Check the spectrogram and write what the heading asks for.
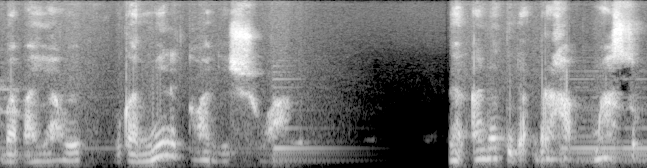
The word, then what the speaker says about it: Yeshua: Yin wain itu bacanya adalah Yesua bukan Yesus.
